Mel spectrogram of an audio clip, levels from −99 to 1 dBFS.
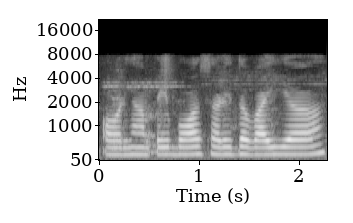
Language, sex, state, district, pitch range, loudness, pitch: Hindi, female, Bihar, Katihar, 200-205 Hz, -15 LUFS, 200 Hz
